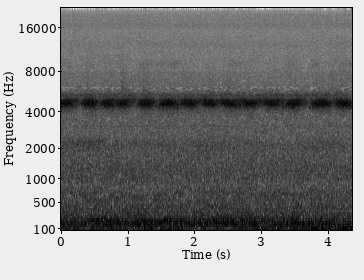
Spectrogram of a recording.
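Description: A cricket chirps steadily at night in rapid, evenly spaced high pulses.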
